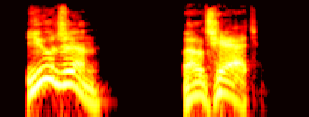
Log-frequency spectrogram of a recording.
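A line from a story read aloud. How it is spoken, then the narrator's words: Barked command, guard. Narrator (Russian): рявкнул охранник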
